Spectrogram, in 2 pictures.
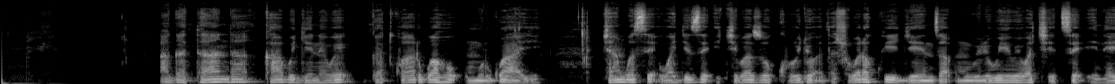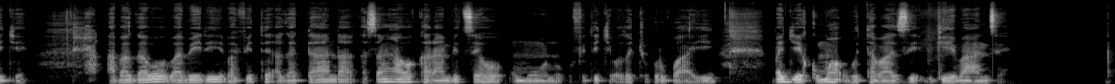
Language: Kinyarwanda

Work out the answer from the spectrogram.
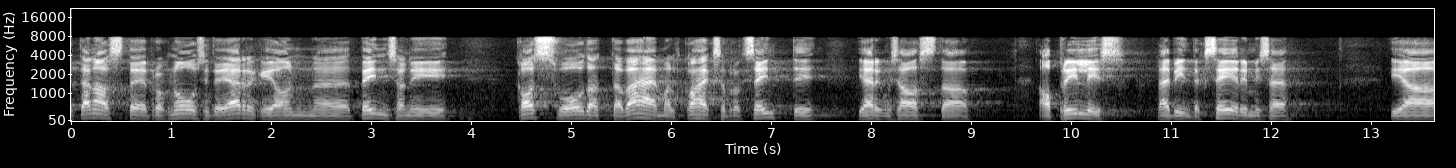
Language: Estonian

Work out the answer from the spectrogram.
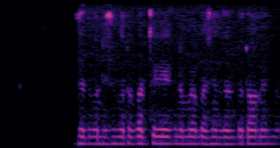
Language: Bangla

